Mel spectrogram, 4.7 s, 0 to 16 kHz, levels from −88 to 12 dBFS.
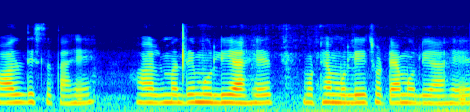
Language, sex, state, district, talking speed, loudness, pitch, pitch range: Marathi, female, Maharashtra, Gondia, 155 wpm, -19 LUFS, 225 Hz, 220-230 Hz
